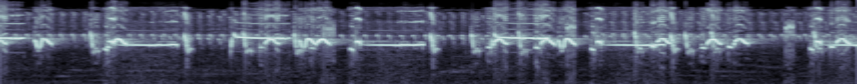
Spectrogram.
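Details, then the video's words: Noisy prinia lure call with almost continuous sharp chirps and twittering notes over a steady high tone, stuttering rhythm with only tiny breaks. "SUARA PIKAT BURUNG PRINJAK ATAS RIBUT"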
